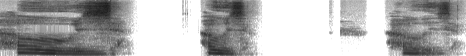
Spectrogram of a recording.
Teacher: S is going to make its vibrating sound and say Z. And this E is silent because E's at the end are usually silent.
